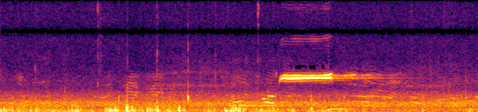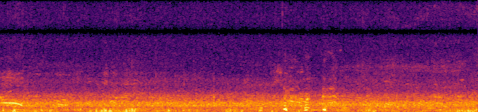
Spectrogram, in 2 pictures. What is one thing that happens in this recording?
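Young teenage boys shout to one another outdoors on an open pitch.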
